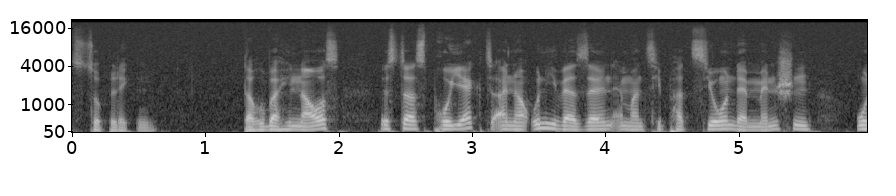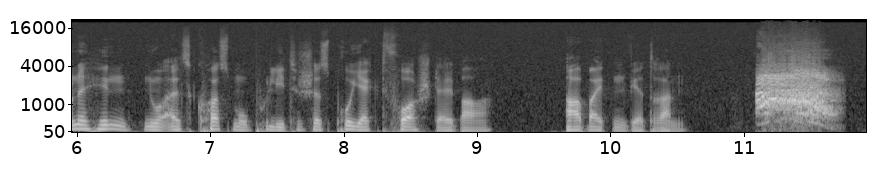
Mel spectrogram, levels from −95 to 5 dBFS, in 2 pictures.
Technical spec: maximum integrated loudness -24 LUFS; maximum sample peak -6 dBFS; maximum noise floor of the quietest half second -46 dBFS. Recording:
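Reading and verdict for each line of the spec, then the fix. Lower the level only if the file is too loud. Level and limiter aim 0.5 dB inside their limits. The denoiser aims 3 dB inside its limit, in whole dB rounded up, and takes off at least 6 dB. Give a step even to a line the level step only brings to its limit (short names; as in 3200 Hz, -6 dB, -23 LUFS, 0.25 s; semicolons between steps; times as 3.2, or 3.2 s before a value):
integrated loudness -23.0 LUFS: fail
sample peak -4.5 dBFS: fail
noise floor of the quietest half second -51 dBFS: OK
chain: gain -1.5 dB; limiter -6.5 dBFS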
